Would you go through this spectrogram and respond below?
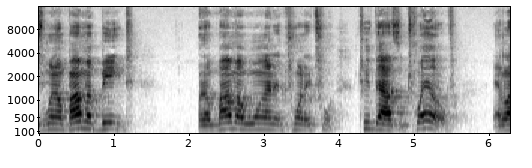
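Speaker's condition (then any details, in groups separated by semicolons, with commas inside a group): Cerebral palsy; power wheelchair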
